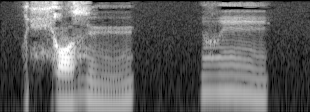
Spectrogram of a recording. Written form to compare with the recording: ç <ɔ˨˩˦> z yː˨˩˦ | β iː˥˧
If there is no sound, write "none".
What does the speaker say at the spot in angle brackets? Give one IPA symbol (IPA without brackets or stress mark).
ɔ˨˩˦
